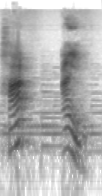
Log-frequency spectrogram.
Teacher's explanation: H dan Ain, ya, di tenggorokan tengah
